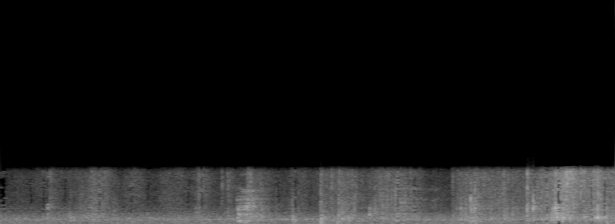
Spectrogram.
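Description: Rustling and handling of a green reusable shopping bag as it is set on a table and reached into, in several bursts starting a couple of seconds in.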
